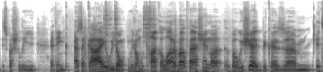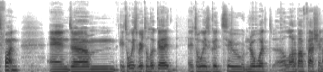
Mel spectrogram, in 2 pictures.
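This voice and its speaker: A young Mauritian vlogger gives a casual, hesitant channel introduction straight to camera, packed with fillers and restarts. His voice is medium-pitched and a bit bright.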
